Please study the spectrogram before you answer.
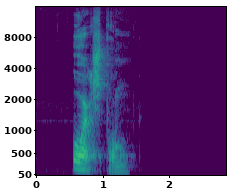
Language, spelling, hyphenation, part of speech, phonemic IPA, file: Dutch, oorsprong, oor‧sprong, noun, /ˈoːrˌsprɔŋ/, Nl-oorsprong.ogg
- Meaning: 1. origin; point, place or line whence one originates 2. source, spring 3. origin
